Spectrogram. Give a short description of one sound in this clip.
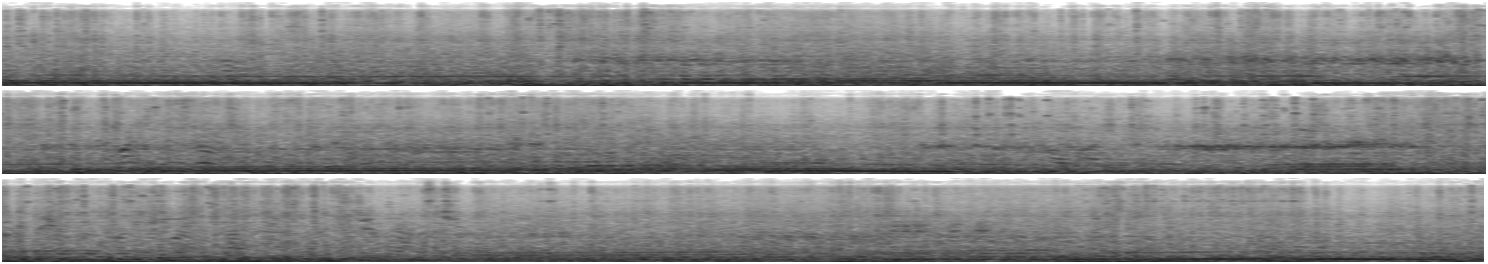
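A car engine roars loudly from inside the cabin, its pitch rising and falling as the car speeds up and slows down.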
